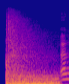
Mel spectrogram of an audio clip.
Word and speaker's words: homme: Homme, ça s'écrit avec un H mais qui ne se prononce même pas.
